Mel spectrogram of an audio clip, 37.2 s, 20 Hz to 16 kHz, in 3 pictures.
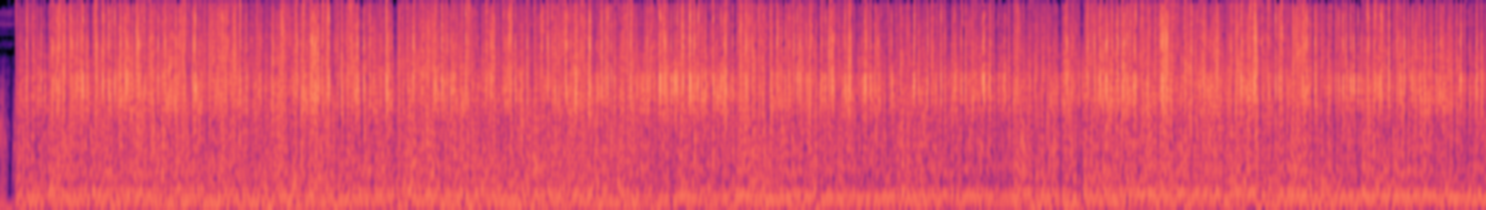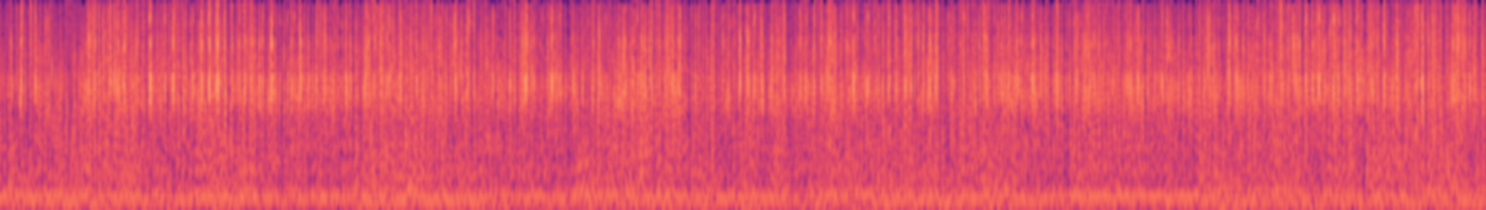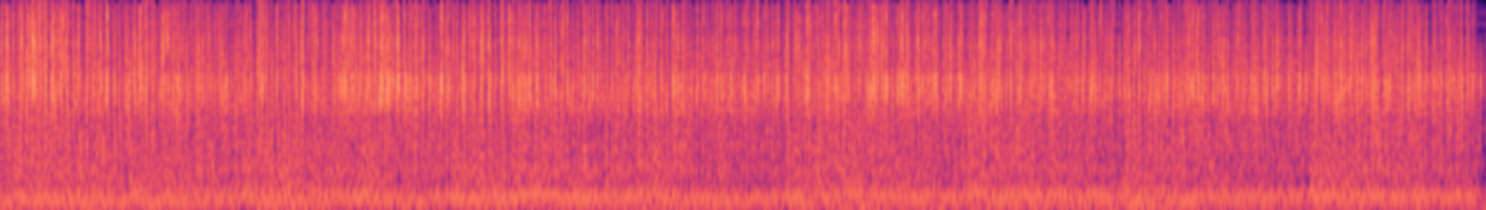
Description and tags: "...and hail weighing xx centners fell from the sky upon the humans...". Revelations.
I don't know how much one centner is, but someone told me it was many kilograms. Such ice pcs falling with a speed of 250 kilometers/hr must be extremly destructive.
